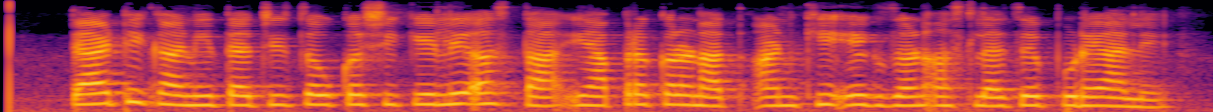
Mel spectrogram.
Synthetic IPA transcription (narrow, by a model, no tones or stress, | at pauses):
t̪jaʈikaɽ̃iːt̪jat͡ɕiːt͡səwkəɕiːkeliəst̪ajapɾəkəɾɳat̪aɳkʰiːʔekd͡zəɳəsljat͡sepuɽ̤eale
